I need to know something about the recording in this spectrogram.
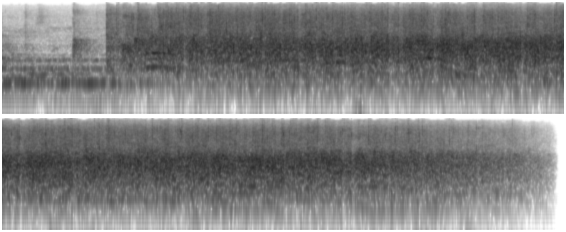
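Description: An audience claps and cheers loudly in a hall.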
